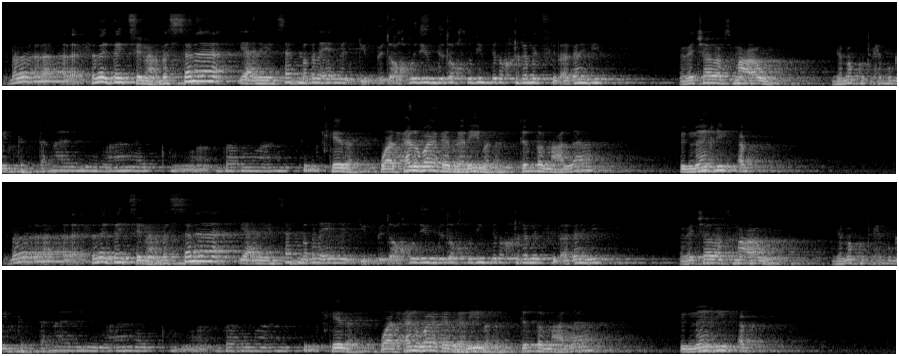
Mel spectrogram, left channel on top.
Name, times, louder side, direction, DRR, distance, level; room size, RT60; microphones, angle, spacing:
voice 1, 0.1-6.1 6.8-7.8 8.3-14.9 15.7-16.4, left 2 dB, 35° left, 6 dB, 0.7 m, -24 dB
11.0 x 7.8 x 8.1 m, 1.5 s
head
